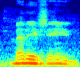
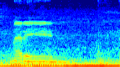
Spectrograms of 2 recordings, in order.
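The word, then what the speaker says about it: Medellín: But everybody in the west says medin. Uh in Mexico they say medin but here they say medigene.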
